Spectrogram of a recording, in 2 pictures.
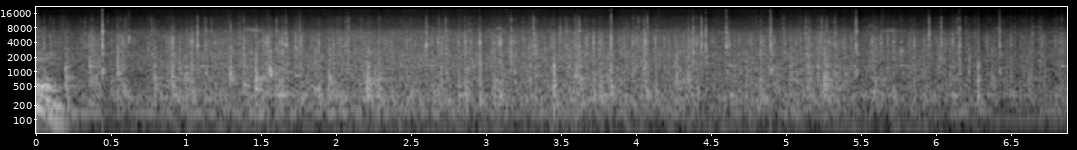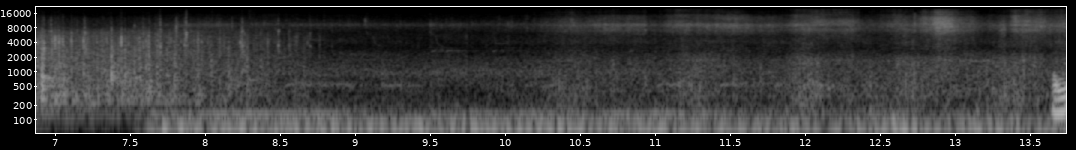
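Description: Steady outdoor rain pours loudly for several seconds, a dense hiss of drops on surfaces that then eases to a lighter, fainter patter with a low rumble underneath.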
